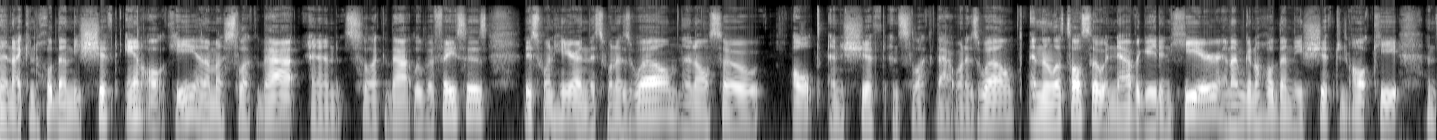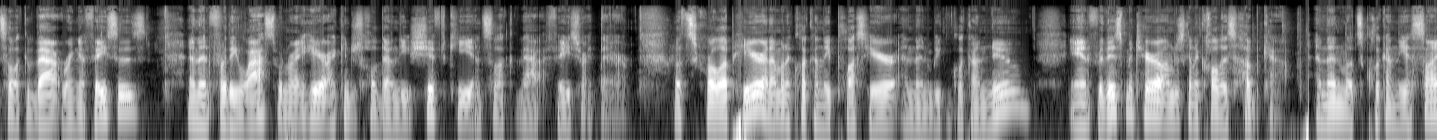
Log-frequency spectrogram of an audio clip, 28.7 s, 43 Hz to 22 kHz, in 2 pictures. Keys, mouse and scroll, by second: 2.5 alt+shift+right click, 3.9 alt+shift+right click, 5.1 alt+shift+right click, 6.1 alt+shift+right click, 6.4-9.1 middle drag, 9.1 alt+shift+right click, 9.6 shift+middle click, 9.8 scroll down 1, 10.0-12.6 middle drag, 14.2 alt+shift+right click, 14.9 scroll down 2, 15.0-16.5 shift+middle drag, 16.5-17.0 scroll up 2, 19.3 shift+right click, 19.7 scroll down 2, 19.9 middle click, 20.3-21.0 scroll up 16, 22.1-22.6 scroll up 7, 22.6-24.9 drag, 25.0-27.4 drag, 27.4 scroll down 2.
